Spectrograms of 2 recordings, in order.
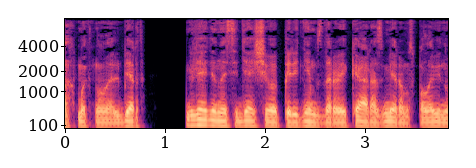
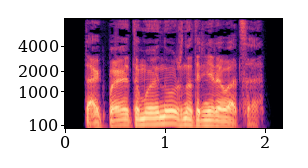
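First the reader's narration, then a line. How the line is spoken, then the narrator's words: Snorting. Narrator (Russian): хмыкнул Альберт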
